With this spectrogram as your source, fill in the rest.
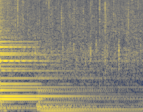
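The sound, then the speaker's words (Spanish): A church audience claps steadily in a dense, continuous patter, giving a loud applause to God, mixed under sustained keyboard chords that shift to a lower pitch partway through. No one speaks. “Sí, dale un fuerte aplauso a Él.”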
